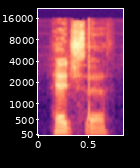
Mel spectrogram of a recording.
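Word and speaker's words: Hegseth: Hedgeseth.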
